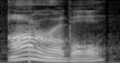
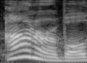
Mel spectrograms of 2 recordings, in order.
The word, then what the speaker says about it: honorable: is a consonant but in the word honorable the H is not pronounced the H is silent therefore honorable begins with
